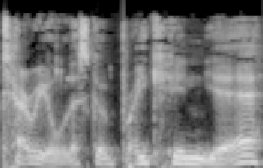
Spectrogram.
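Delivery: faux put-on Cockney accent. Describing how characters in the Thieves Guild talk: faux Cockney accent. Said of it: "kind of faux Cockney by someone who's never been to London".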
